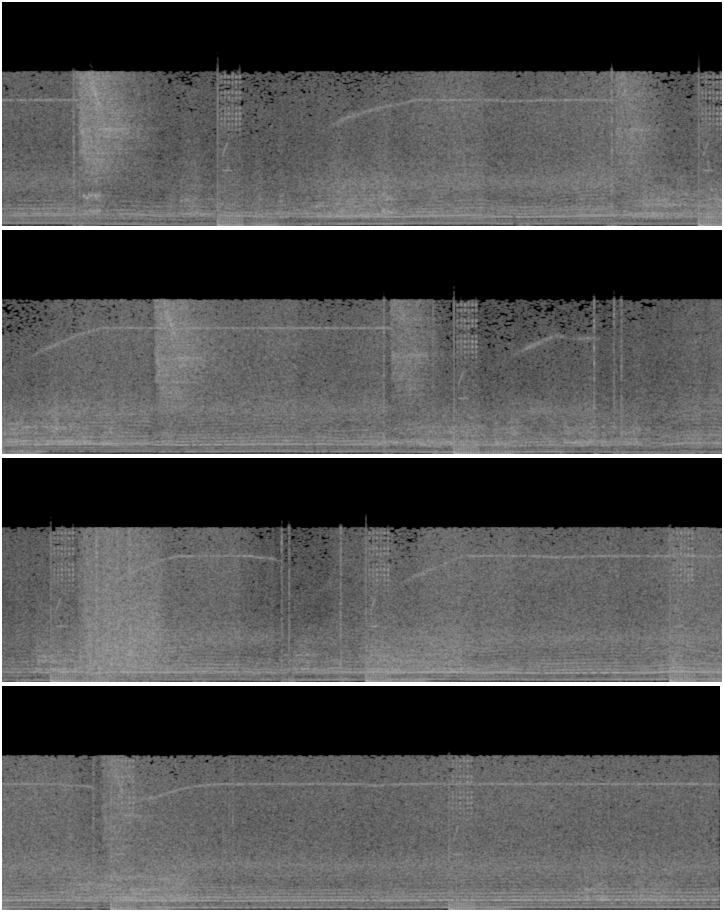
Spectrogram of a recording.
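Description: A car engine revs high and steady, dropping briefly in pitch with each gear change.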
